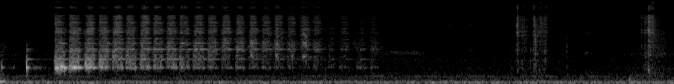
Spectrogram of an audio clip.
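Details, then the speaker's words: Allis-Chalmers B tractor cylinder head during rebuild: dry, gritty rasp swinging back and forth as a valve is turned on its seat with a suction cup and lapping paste; the paste is cutting normally, normal valve lapping. "Obviously, you can hear that grinding sound. That's the paste doing its job."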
